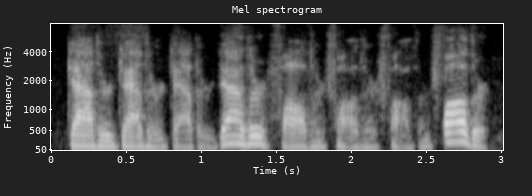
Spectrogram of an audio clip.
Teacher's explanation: in general American the length is roughly the same American gather is longer than mine and American father is shorter than mine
